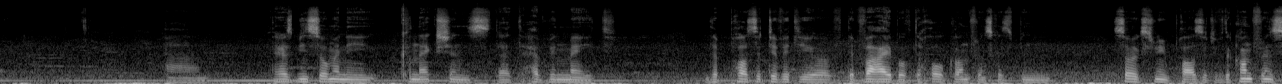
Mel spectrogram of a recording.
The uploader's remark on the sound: These interviews were recorded at the historic Psychedelic Science 2023 conference in Denver, the largest gathering to date of people who work on advancing the research, access, and legalization of psychedelic-assisted therapies. The interviews are unedited personal accounts.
